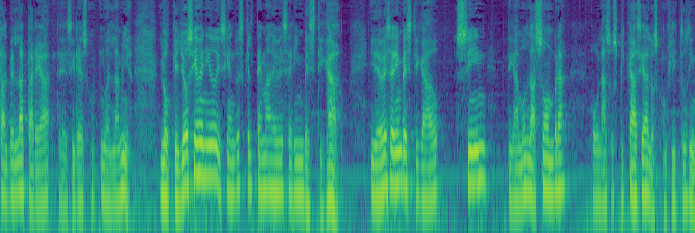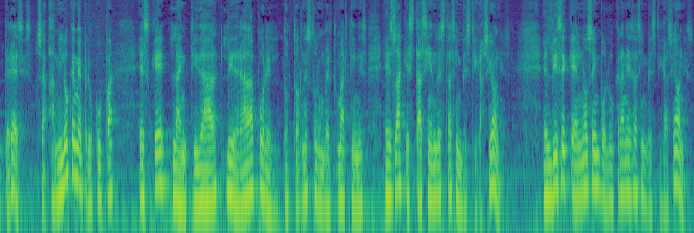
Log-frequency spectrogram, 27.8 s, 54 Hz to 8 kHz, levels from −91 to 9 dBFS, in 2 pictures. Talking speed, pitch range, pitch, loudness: 165 wpm, 100-130 Hz, 115 Hz, -14 LUFS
